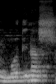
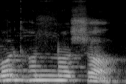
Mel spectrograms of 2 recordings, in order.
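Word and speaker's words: মূর্ধন্য ষ: ব এ বিন্দু র ল তালব্য সঠিক উচ্চারণ হবে তালব্য স তারপরের বর্ণটি হল মূর্ধন্য স এটাকে অনেকে মদিনার স বলে থাকে সঠিক উচ্চারণ হবে মূর্ধন্য স তারপরের বর্ণটি হল দন্তস দন্তস জিবার আকারটা সামনের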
